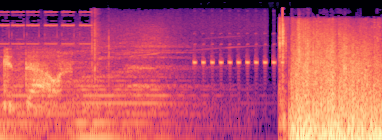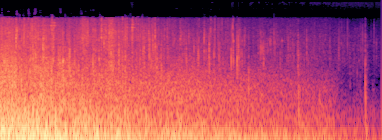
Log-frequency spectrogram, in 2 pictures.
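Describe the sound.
A grenade explosion sound effect: a run of rapid electronic beeps, then a sudden, very loud, deep boom whose rumble slowly fades.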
